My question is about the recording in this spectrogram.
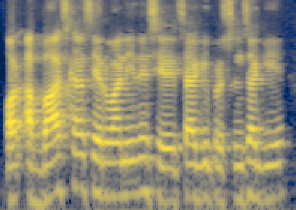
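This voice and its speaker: A man with a medium-pitched, steady voice and moderate pace teaches history exam prep in a live online class. He repeats material, quizzes his students and keeps up casual chatter with them.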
